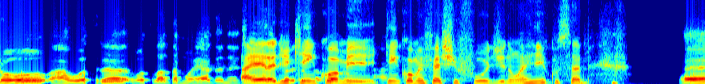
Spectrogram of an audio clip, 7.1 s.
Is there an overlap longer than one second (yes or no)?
yes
